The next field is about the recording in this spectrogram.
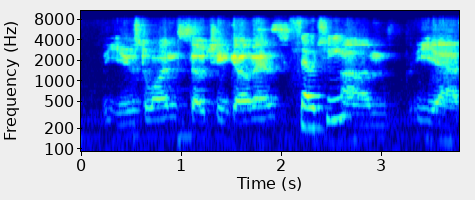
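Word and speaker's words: Xochitl: um like used one Sochi Gomez Sochi um yeah so they don't pronounce the L part though probably it goes sochido but everyone just calls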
